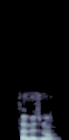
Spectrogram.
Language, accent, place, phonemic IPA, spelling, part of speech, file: French, France, Lyon, /fa.møz.mɑ̃/, fameusement, adverb, LL-Q150 (fra)-fameusement.wav
- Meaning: 1. famously 2. very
